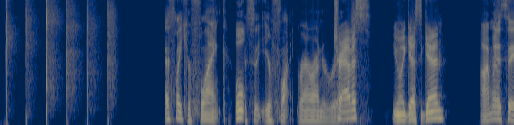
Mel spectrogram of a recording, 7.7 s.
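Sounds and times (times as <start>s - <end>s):
foot slapping bare skin: 0.0s - 1.9s
speech: 2.5s - 7.7s.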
